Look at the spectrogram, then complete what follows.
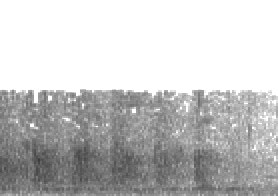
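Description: A crowd claps together in a steady burst of applause for a man who answered a quiz question about Methuselah's age, fairly loud and continuous for a couple of seconds, with a few rhythmic swells standing out.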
